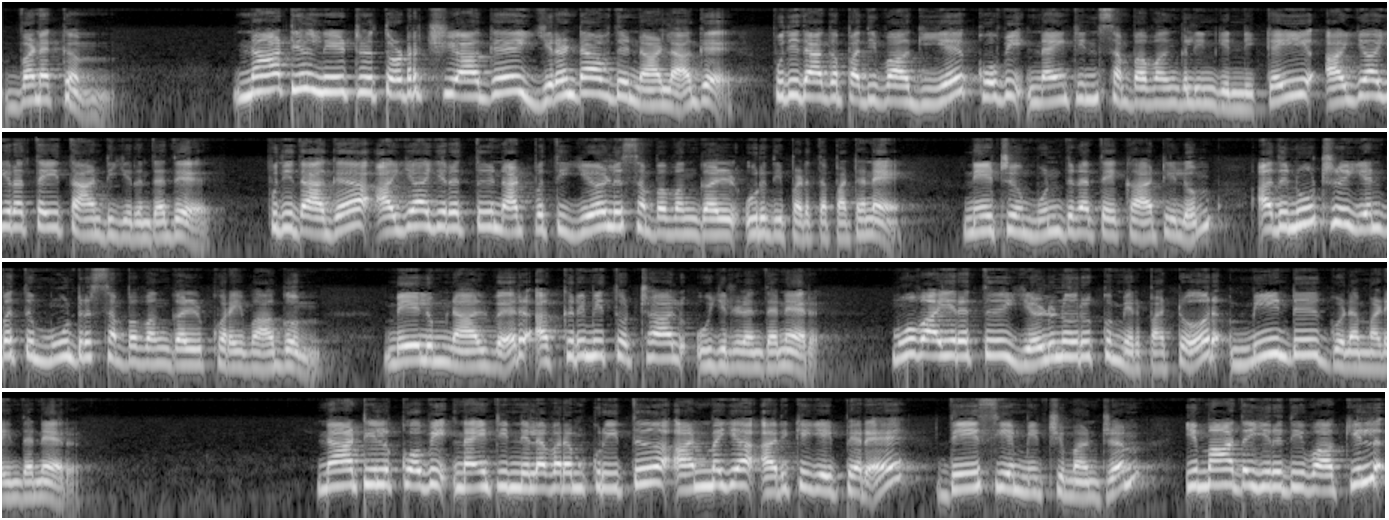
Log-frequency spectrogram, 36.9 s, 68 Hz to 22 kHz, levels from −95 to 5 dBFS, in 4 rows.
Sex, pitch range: male, 220-305 Hz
